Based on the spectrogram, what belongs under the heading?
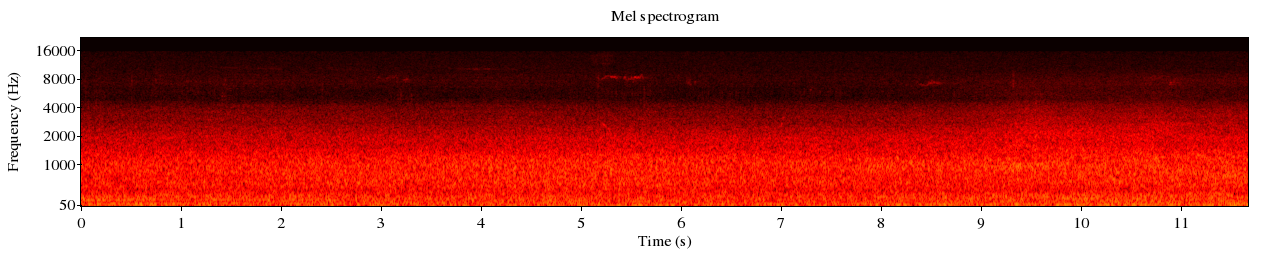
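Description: Colas Rail Class 60 diesel locomotive, with its eight-cylinder Mirrlees engine, approaching slowly at the head of a loaded biomass train. The engine and the rolling wagons make a steady, even rumble.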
